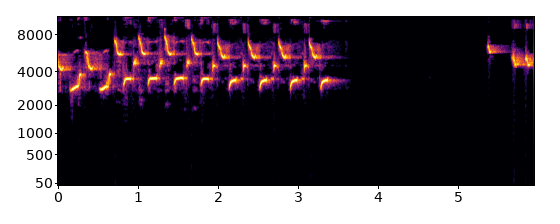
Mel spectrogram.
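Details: Canary singing malagueño song for training: a sustained fast trill of looping chirps for over three seconds, then silence, then two separate high whistled notes.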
